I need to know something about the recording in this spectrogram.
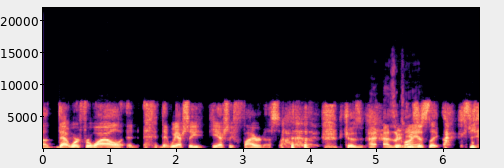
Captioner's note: laughs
